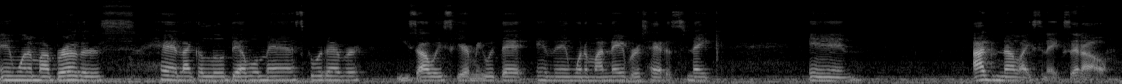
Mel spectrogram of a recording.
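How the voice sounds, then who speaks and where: A woman at medium pitch, flat and monotone at a moderate pace, with long, frequent pauses and audible room echo. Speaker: mukbang YouTuber. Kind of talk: casual Q&A while eating. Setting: home video recording with ring light.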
